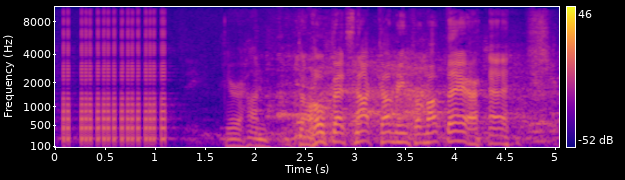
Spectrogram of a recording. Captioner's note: audio feedback noise; laughter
